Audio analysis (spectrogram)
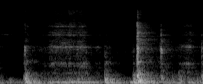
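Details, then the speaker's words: Orange MK1 Ford Escort panel van, brakes revived after 30 years: drum turned by hand after backing off the adjuster gives a soft repeated scraping rub, the shoes lightly kissing the drum; normal freshly adjusted brake. "I can feel it making ever so slight contact. I can hear it making slight contact, but only a little bit."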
